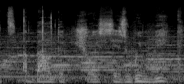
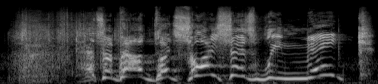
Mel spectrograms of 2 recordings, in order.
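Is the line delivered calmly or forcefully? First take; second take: calmly; forcefully. First: It is said calmly, with little emotion. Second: It is said forcefully, with big emotion.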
